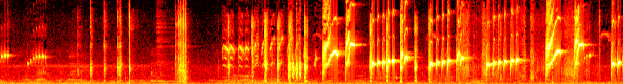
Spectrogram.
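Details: Greater green leafbird singing, meant to trigger song in other birds. It begins quiet with faint ticks and a couple of soft whistles, then builds into rapid stuttering note runs and rising whistles.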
